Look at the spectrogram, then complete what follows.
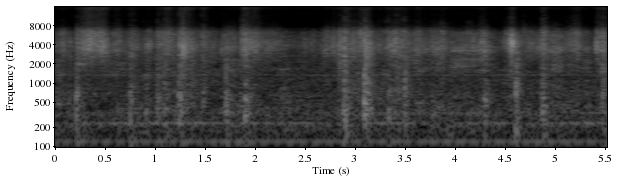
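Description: Irregular soft slaps and knocks of two people sparring hand to hand: punches and blocks landing on arms and body, with shuffling movement, over a steady low hum.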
